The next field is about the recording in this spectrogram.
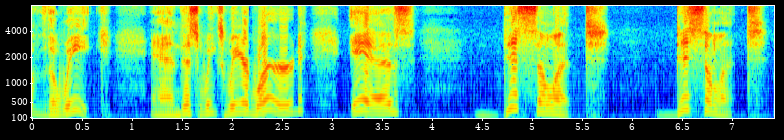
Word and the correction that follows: dissilient: You know what? I pronounced that wrong. It's dissilient. – Disilient. Disilient. Not dissonant. Disilient.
